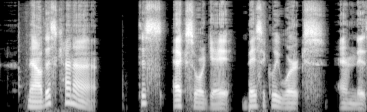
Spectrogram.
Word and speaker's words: XOR: an exor gate uh you see it is pronounced exor so this is basically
